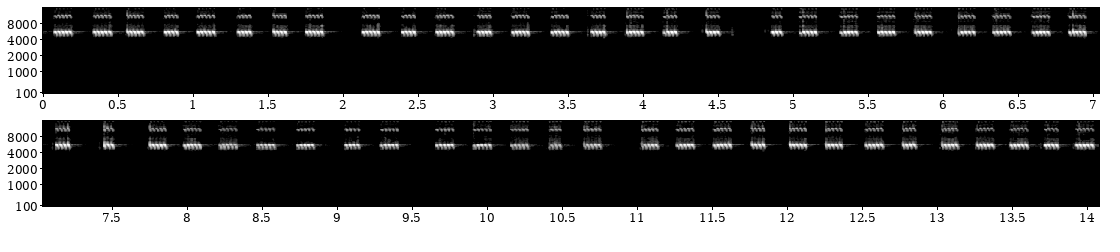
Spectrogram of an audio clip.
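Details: Summer-evening song of a male cricket: fast, high, buzzy chirps at around four per second, briefly pausing twice and softening for a moment before resuming the steady rhythm.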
